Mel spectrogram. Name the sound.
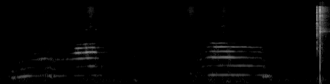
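pet cat meowing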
